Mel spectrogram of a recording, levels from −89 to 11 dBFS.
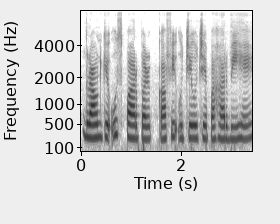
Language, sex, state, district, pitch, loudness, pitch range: Hindi, female, Arunachal Pradesh, Papum Pare, 240 Hz, -17 LUFS, 230-250 Hz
